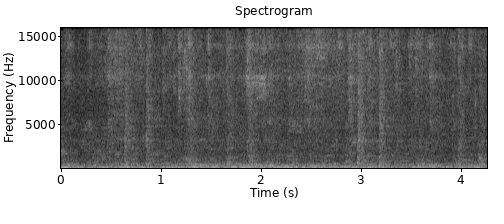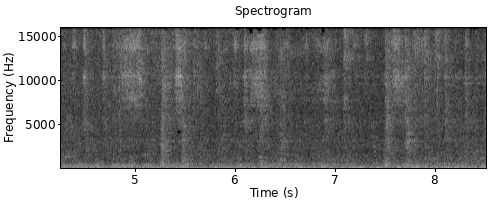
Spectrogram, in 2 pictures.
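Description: A moving passenger train heard from inside the carriage: a steady low rumble of wheels running on the rails, with a few faint knocks.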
